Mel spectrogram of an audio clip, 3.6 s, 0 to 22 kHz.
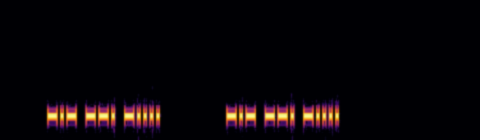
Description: Morse code, heard as a keyed tone, about 52 wpm, 700 Hz. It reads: KG6 KG6
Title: USA Call Sign Prefixes - Repeated 2x - 50wpm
